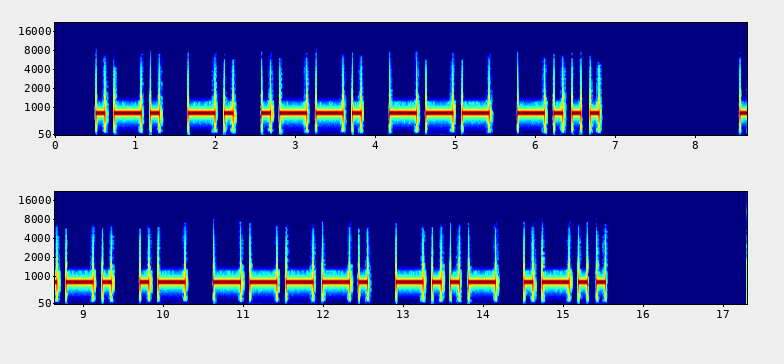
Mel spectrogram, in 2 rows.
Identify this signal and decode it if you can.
Morse code, heard as a keyed tone, about 10 wpm, 800 Hz. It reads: RNPOB RA9XL
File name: LEZIONI / 7 GF9Z / 7 GF9 10wpm 2747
